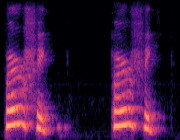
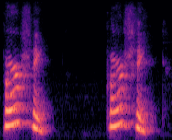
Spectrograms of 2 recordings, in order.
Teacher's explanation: pronunciado todas as letras mas tem de forma muito Sutil esse CT aqui no final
